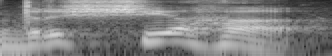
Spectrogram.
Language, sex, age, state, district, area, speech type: Sanskrit, male, 30-45, Karnataka, Chikkamagaluru, urban, read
